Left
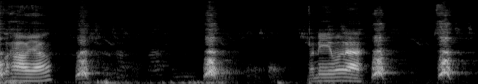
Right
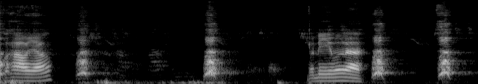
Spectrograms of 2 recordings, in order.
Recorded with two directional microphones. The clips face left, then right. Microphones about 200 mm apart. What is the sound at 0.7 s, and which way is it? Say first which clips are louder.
Dog: left 3 dB; 35° left (ahead or behind).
